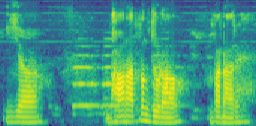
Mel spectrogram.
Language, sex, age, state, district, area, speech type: Hindi, male, 30-45, Uttar Pradesh, Jaunpur, rural, spontaneous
